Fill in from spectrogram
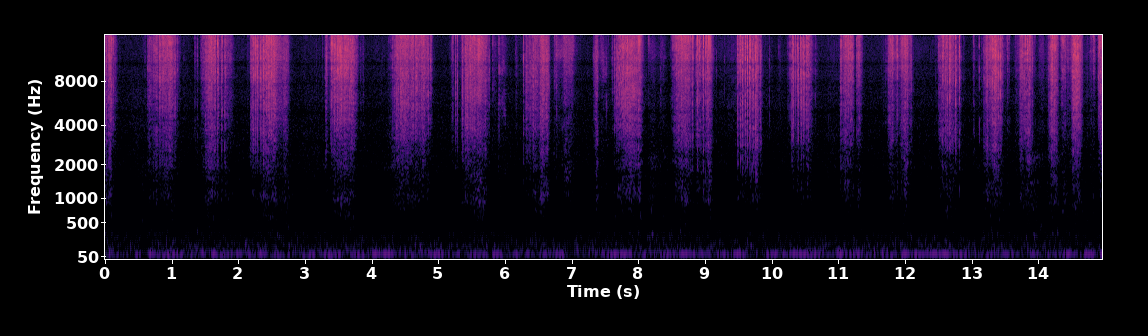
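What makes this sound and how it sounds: Long nails scratch across an empty, flat yellow woven plastic mesh tote bag lying on carpet. Repeated bright, raspy scratching strokes rise and fall in quick bursts over a faint steady low hum.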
